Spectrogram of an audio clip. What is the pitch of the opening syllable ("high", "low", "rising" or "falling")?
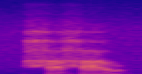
falling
